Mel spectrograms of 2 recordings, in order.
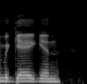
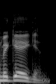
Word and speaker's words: McGeoghan: For now, we're going McGagan. For those of you who are curious, it's spelled M C G E O G H A N. We're going McGagan, and we're going to be saying McGagan a lot today because McGagan is a big piece of the Buffs news.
